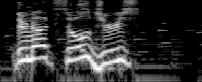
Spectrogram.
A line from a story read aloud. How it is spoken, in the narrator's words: cried Sancho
